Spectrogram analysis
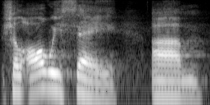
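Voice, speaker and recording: Male seminar speaker, energetic, prods the crowd to answer, mid-pitched, long hall reverb. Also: extremely slow. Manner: energetic, asks audience for call-and-response. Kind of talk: live seminar talk.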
